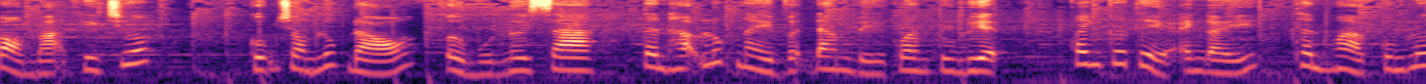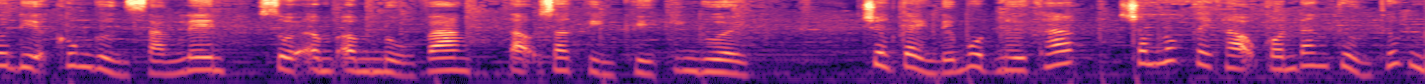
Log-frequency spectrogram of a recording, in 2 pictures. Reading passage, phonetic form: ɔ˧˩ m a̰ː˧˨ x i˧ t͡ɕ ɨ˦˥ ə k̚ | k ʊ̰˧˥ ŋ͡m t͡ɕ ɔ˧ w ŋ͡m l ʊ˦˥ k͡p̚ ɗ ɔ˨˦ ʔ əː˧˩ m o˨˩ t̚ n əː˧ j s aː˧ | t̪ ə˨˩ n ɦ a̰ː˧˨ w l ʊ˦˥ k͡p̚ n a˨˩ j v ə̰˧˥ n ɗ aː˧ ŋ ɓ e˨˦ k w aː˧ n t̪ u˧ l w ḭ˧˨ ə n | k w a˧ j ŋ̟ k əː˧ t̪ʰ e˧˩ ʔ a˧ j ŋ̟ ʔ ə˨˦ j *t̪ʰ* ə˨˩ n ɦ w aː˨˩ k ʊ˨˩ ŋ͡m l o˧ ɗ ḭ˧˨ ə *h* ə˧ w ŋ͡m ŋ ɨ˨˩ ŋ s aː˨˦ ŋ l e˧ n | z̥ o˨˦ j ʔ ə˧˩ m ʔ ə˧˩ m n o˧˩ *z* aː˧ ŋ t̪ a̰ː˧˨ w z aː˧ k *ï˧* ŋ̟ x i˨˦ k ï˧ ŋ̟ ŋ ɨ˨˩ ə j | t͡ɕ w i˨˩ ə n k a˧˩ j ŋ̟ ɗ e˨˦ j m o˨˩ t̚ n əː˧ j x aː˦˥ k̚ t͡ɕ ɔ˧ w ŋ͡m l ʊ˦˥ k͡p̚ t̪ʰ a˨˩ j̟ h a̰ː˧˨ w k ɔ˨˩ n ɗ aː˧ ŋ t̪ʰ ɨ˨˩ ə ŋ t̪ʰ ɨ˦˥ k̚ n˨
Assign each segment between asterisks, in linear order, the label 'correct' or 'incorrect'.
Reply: correct, incorrect: x, incorrect: v, incorrect: ï˨˩

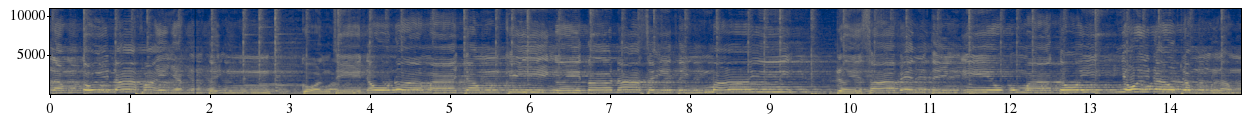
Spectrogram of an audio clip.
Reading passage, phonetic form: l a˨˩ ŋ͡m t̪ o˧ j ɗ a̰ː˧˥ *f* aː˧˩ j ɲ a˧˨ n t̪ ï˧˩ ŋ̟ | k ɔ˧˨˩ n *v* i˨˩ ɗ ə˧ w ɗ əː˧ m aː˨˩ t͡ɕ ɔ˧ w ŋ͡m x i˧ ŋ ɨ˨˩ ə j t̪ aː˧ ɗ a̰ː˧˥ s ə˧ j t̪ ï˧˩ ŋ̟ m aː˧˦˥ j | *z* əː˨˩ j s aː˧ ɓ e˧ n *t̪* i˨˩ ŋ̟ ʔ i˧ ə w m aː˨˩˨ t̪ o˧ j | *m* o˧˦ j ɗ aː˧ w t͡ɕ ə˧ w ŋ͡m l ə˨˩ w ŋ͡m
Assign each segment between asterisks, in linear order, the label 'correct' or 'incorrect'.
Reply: correct, incorrect: z, correct, correct, incorrect: ɲ

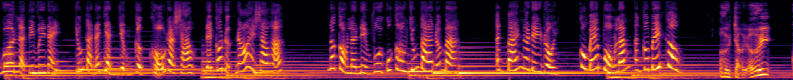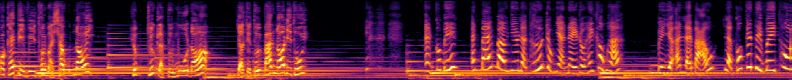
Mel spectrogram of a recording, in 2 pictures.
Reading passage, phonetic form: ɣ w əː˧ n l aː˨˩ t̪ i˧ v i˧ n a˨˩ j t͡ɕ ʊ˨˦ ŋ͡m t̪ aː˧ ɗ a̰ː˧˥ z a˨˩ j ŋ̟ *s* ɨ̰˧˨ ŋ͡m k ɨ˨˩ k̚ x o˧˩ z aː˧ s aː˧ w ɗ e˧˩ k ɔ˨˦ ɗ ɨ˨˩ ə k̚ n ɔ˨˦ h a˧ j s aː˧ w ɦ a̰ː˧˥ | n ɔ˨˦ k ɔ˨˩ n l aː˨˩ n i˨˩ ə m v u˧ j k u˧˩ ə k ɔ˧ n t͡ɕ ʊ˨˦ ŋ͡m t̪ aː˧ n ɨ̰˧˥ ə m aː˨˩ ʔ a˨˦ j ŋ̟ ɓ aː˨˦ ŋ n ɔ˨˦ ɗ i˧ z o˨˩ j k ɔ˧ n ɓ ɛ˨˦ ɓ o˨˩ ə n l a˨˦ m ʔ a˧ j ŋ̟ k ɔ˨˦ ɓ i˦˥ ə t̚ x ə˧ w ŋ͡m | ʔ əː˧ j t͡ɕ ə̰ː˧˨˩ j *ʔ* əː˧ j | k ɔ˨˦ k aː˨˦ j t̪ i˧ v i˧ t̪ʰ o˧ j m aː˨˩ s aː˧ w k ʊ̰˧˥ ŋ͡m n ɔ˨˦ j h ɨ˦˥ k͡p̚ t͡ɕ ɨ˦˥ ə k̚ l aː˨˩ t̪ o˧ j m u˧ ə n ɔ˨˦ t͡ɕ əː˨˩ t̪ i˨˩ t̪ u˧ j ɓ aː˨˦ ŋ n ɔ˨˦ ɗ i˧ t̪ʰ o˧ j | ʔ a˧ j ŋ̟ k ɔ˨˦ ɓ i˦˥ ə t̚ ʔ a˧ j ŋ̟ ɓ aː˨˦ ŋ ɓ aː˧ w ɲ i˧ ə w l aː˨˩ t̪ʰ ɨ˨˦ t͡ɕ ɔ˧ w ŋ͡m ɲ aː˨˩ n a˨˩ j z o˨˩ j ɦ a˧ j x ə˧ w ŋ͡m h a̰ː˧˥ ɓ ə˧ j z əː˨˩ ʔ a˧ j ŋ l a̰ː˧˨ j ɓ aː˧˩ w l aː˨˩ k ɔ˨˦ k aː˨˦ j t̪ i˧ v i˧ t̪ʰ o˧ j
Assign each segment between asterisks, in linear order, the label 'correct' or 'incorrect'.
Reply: incorrect: z, correct

